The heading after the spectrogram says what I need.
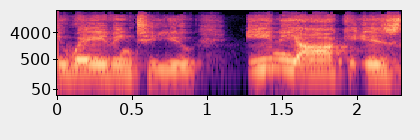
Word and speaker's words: ENIAC: uh e-n-i-a-c it's the electronic numerical but it's pronounced enoch just like enoch like nokian magic um two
